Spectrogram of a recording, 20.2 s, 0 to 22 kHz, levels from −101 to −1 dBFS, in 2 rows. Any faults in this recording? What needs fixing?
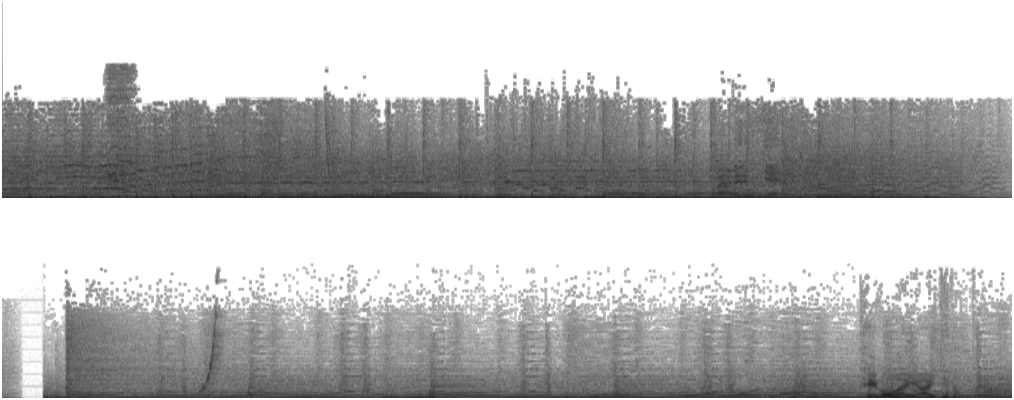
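No faults heard; nothing needs fixing.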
